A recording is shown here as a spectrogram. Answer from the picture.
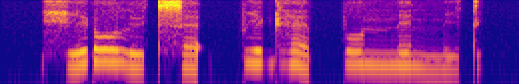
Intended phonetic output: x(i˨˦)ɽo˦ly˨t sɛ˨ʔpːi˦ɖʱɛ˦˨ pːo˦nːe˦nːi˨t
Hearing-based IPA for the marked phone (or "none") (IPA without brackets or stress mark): i˨˦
